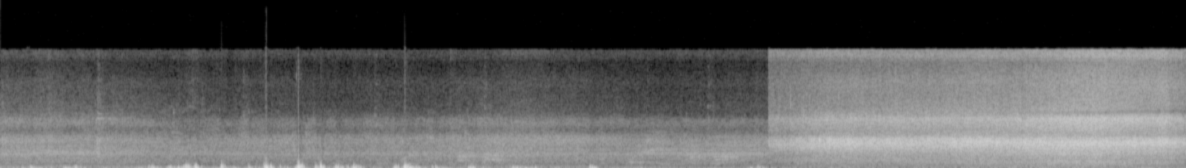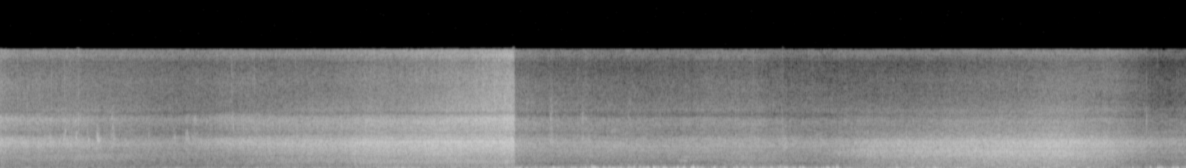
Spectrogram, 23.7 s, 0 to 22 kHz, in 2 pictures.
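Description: Ocean surf breaking on a beach on a Malaysia-to-Thailand 4x4 tour, with steady broad wave wash and gusty wind noise on the microphone; several brief bursts of voices and knocks come near the start.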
